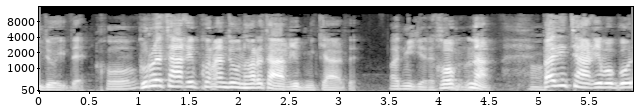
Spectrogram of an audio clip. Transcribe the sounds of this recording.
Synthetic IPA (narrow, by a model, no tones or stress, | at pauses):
id̪oḭd̪ḛoɡ̥oɾuːhet̪ʰæɣiːb̚kʰo̞nænd̪eunɦɒːɾot̪ʰæɣiːb̚miːcʰæ̰ɾd̪̥ḛ | bad̪miɡeɾexob̥næ̰ | b̥æːd̪iːnt̪ʰæɣiːboɡoɾ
